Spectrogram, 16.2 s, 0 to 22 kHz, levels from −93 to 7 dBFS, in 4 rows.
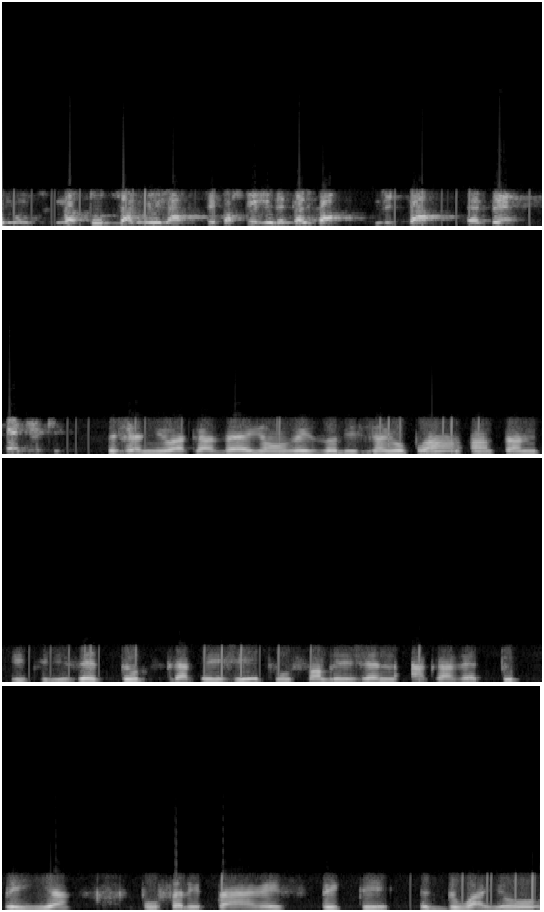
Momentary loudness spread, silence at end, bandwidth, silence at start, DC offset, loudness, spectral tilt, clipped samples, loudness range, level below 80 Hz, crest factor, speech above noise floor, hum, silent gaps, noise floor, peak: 9 LU; 0 s; 3.9 kHz; 0 s; under 0.1%; -27 LUFS; -7 dB/octave; under 0.1%; 2 LU; -88 dBFS; 18 dB; 24 dB; none; none; -51 dBFS; -10 dBFS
